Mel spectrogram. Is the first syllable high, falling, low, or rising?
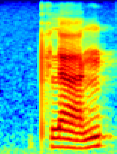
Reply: rising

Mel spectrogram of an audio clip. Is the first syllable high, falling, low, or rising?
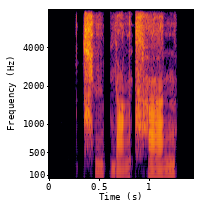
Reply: high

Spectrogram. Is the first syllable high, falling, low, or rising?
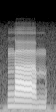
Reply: low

